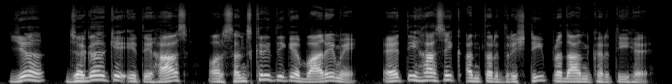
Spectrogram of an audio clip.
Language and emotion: Hindi, neutral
